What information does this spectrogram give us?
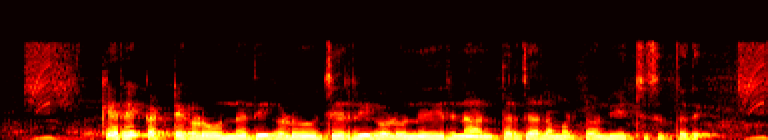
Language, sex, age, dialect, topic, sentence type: Kannada, female, 36-40, Mysore Kannada, agriculture, statement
